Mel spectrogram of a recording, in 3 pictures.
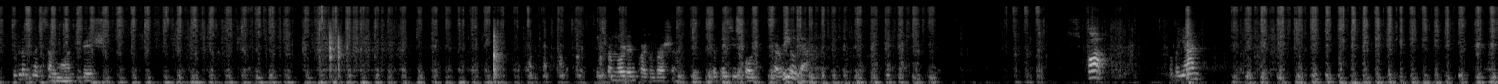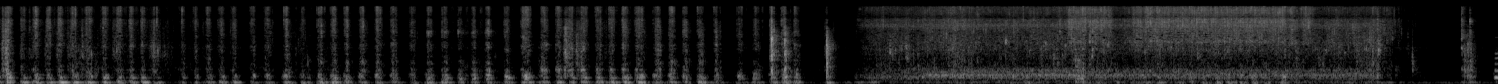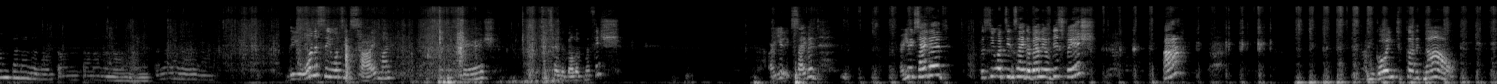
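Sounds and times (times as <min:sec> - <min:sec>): knife scraping fish scales: 0:00.0 - 0:10.6, 0:12.3 - 0:23.0, 0:38.4 - 0:39.2, 0:40.8 - 0:44.9
person speaking: 0:06.0 - 0:08.2, 0:30.0 - 0:32.2
tap water running: 0:23.6 - 0:29.2.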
